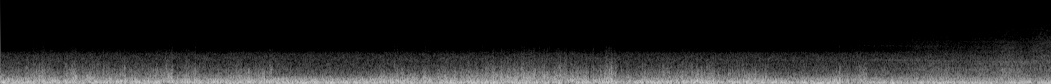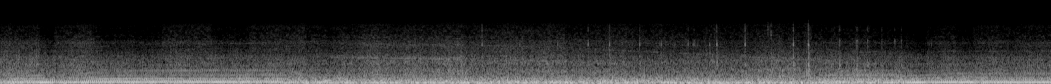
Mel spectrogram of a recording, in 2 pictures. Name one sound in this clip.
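Wind rumbles loudly past the microphone throughout.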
